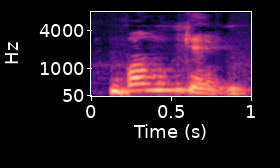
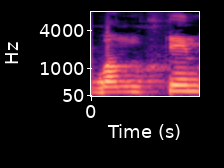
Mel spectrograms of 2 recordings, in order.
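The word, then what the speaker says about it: bumpkin: पंपकिन। इसमें P word हमारा क्या है? साइलेंट है। उसको हम क्या बोलते हैं? बमकिन कहते हैं।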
